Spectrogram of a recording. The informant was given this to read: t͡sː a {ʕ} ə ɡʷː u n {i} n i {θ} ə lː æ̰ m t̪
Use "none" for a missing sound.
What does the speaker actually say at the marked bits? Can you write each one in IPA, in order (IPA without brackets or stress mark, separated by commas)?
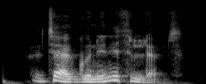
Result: ʕ, i, θ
